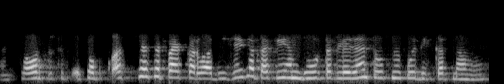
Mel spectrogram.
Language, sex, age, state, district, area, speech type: Hindi, female, 30-45, Uttar Pradesh, Sitapur, rural, conversation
